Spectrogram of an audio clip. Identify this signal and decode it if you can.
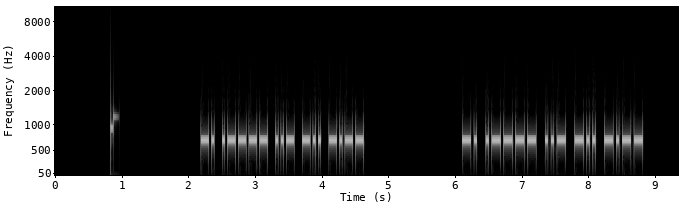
Morse code, heard as a keyed tone, about 28 wpm, 700 Hz. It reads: N1UDY N1UDY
